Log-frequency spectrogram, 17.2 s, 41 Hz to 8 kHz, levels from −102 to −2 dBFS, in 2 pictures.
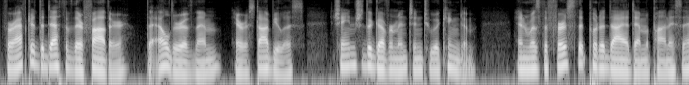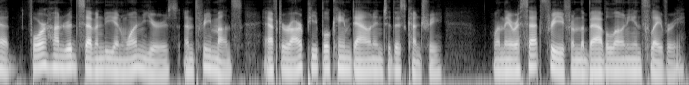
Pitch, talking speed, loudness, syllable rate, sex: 105 Hz, 190 wpm, -21 LUFS, 5.5 syllables/s, male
